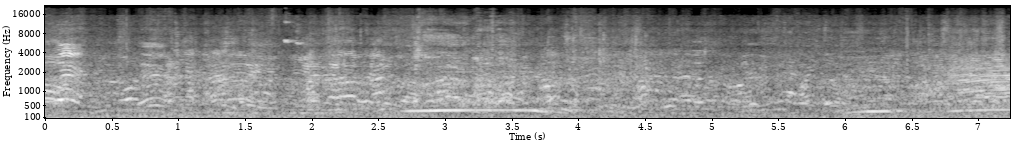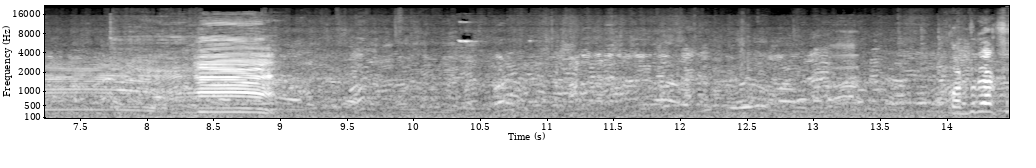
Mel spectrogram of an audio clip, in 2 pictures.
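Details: Gir and Sahiwal breed bull calves suited for farming at the Ambari cattle market, held Fridays and Mondays; a few drawn-out, low moos rise and fall over bargaining voices, crowd chatter and background music.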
